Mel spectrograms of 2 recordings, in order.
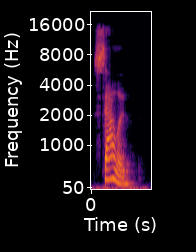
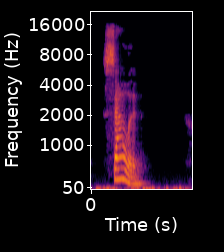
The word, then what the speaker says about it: salad: Where's the stress in that word, salad? If you said the first syllable, you're right. The a sound in the first syllable, salad. The second syllable is our schwa, lud, lud. It's said very quickly, and we have that sound. Lud, salad, salad.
